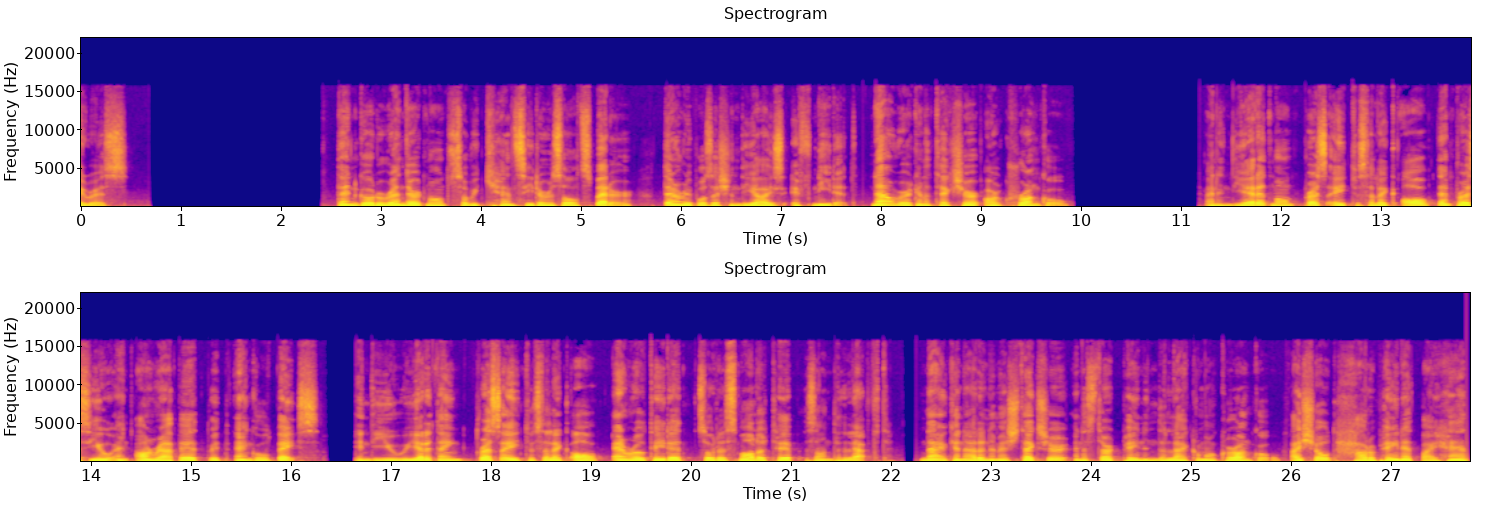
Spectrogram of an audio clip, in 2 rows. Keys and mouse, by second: 0.1 click, 0.9-2.1 drag, 2.4 F10, 3.0 middle drag, 3.6 click, 4.0 g, 5.0 ctrl+z, 5.1 Tab, 5.5 shift+click, 5.9 s, 6.2 g, 6.4 r, 7.4 Tab, 8.4 ctrl+s, 9.9-10.9 drag, 11.9 Tab, 12.7 shift+click, 13.6 a, 14.3 z, 14.6 u, 18.3 a, 19.9 r, 21.3 g, 22.2 KP_Decimal, 22.3 click, 23.3 shift+a.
